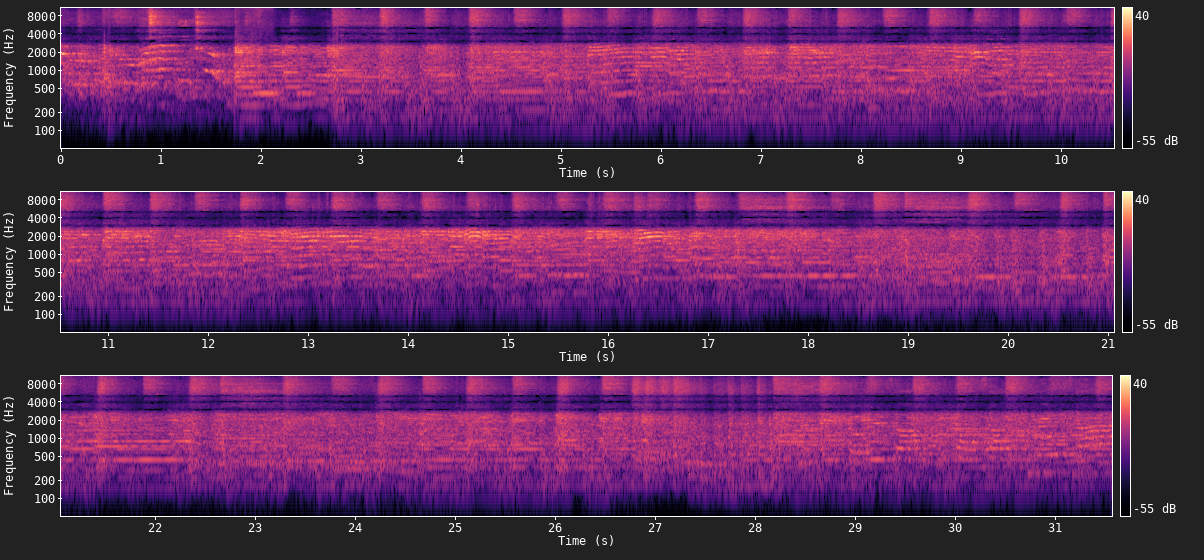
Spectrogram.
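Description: Small rock band playing live: guitar and drums, with the song starting in full about two seconds in and keeping a steady beat.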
